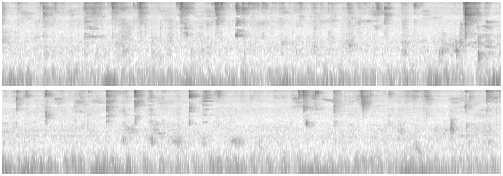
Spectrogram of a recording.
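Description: A person chewing and eating rice and fish by hand close to the microphone: irregular mouth clicks and smacks, over a steady low hum.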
